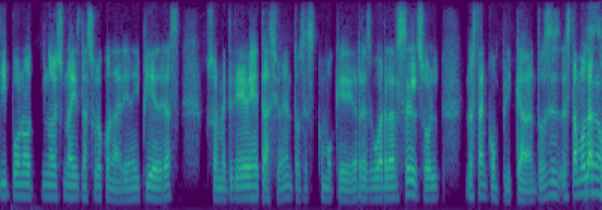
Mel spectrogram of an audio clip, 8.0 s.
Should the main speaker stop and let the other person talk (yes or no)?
yes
